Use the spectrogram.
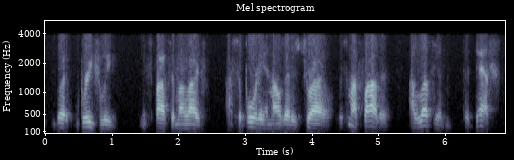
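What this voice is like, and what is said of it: Slightly strained, fading voice. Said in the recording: “I'm losing my voice a little bit.”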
